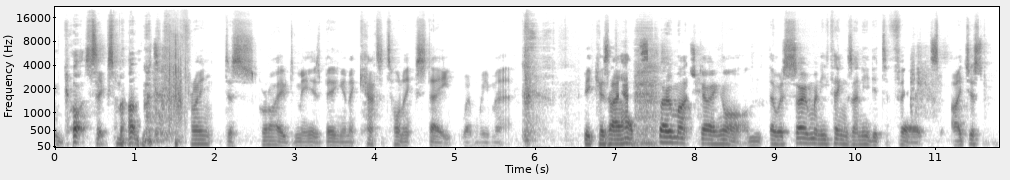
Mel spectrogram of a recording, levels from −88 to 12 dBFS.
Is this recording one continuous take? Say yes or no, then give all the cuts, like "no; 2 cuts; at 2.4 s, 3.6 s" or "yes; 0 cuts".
no; 1 cut; at 1.6 s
